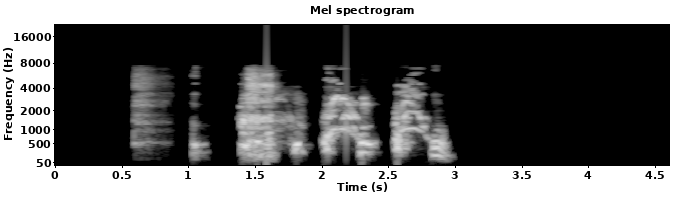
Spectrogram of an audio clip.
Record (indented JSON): {
  "three_cough_length": "4.6 s",
  "three_cough_amplitude": 32768,
  "three_cough_signal_mean_std_ratio": 0.4,
  "survey_phase": "alpha (2021-03-01 to 2021-08-12)",
  "age": "18-44",
  "gender": "Male",
  "wearing_mask": "No",
  "symptom_cough_any": true,
  "symptom_fatigue": true,
  "symptom_headache": true,
  "symptom_change_to_sense_of_smell_or_taste": true,
  "symptom_onset": "4 days",
  "smoker_status": "Never smoked",
  "respiratory_condition_asthma": false,
  "respiratory_condition_other": false,
  "recruitment_source": "Test and Trace",
  "submission_delay": "2 days",
  "covid_test_result": "Positive",
  "covid_test_method": "RT-qPCR",
  "covid_ct_value": 17.7,
  "covid_ct_gene": "S gene",
  "covid_ct_mean": 18.1,
  "covid_viral_load": "1100000 copies/ml",
  "covid_viral_load_category": "High viral load (>1M copies/ml)"
}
